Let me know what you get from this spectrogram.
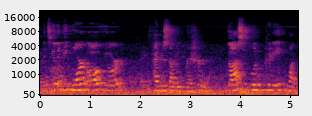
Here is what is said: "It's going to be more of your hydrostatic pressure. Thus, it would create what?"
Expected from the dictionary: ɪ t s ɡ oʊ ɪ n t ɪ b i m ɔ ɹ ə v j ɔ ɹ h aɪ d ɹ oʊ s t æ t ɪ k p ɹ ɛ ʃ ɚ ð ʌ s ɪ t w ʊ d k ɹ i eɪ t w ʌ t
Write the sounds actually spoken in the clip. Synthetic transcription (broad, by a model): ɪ t s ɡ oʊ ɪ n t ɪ b i m ɔ ɹ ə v j ɔ ɹ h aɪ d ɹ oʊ s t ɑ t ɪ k p ɹ ɛ ʃ ɚ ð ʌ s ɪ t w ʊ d k ɹ i eɪ t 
